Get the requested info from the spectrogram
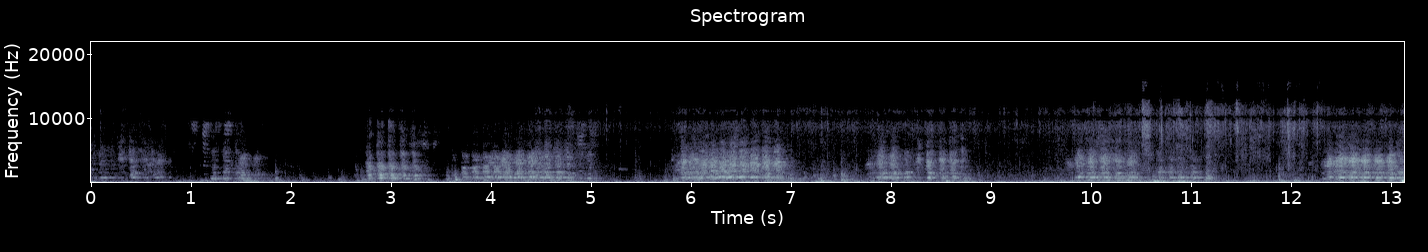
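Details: Young goat kid bleating in a series of wavering, nasal, tremulous bleats, roughly one every one to two seconds with short gaps, over a low background rumble.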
